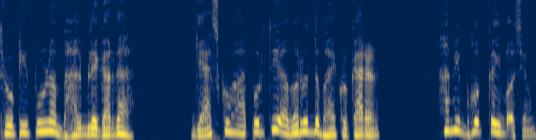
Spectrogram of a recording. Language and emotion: Nepali, sad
